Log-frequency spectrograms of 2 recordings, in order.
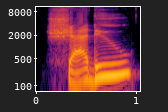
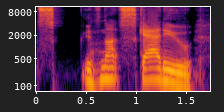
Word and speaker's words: Scadu: And apparently this word in Old English is kind of pronounced like closer to shadow.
